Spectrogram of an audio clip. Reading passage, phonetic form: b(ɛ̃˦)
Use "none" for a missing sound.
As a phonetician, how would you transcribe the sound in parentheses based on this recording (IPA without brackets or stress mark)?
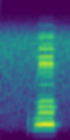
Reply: ɛ̃˦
